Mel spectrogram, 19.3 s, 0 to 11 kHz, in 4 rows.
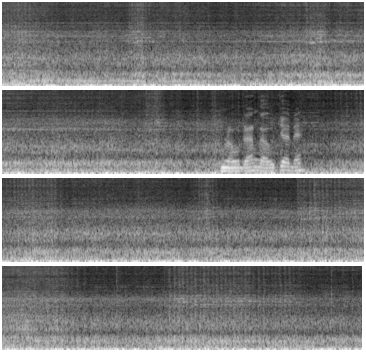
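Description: A Kawasaki Ninja RR 150 motorcycle, an older model, runs steadily while riding through city streets after Lebaran, a constant engine drone with road and wind noise and a brief spoken remark partway through.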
